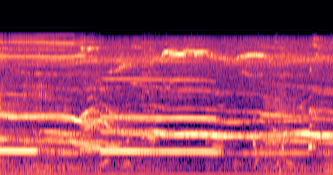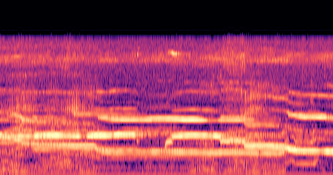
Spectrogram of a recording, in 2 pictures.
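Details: Chorus howl from a group of wolves kept at Bays Mountain Park, Kingsport, Tennessee; several drawn-out voices weave together, steady low notes stepping down while higher howls rise, bend and break throughout.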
